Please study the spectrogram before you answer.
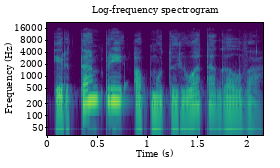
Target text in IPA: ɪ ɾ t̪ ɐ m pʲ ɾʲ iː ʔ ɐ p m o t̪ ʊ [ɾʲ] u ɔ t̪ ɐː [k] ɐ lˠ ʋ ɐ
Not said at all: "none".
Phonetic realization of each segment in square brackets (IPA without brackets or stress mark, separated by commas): ɾʲ, ɡ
